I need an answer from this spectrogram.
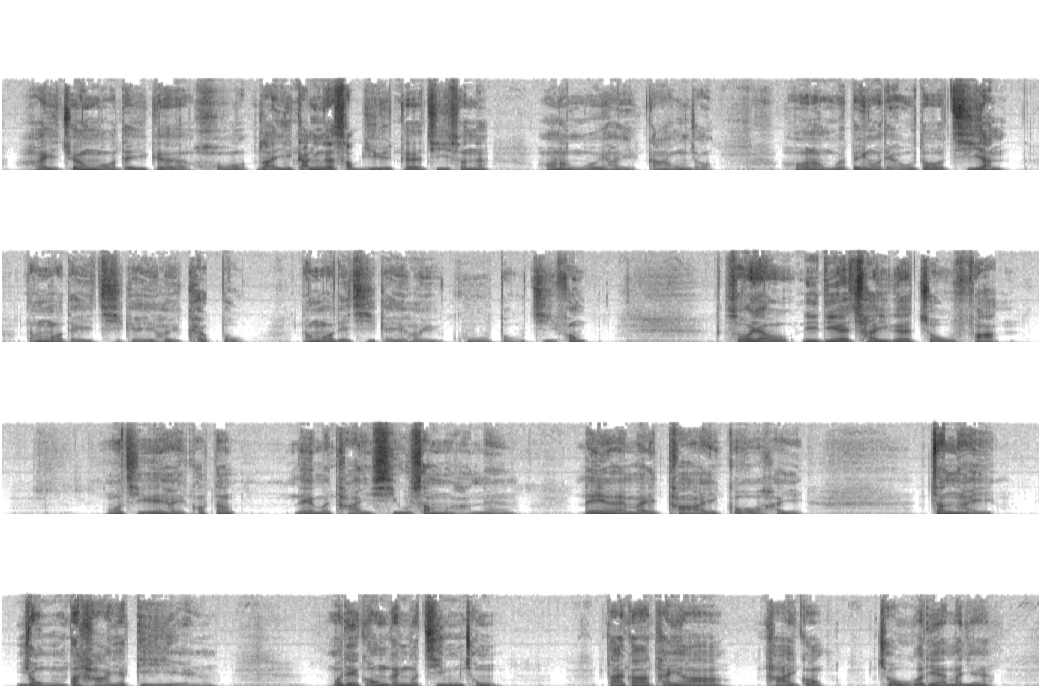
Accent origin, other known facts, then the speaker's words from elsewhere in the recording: Hong Kong; 我们香港人可能要进行一些行动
